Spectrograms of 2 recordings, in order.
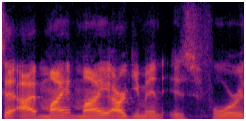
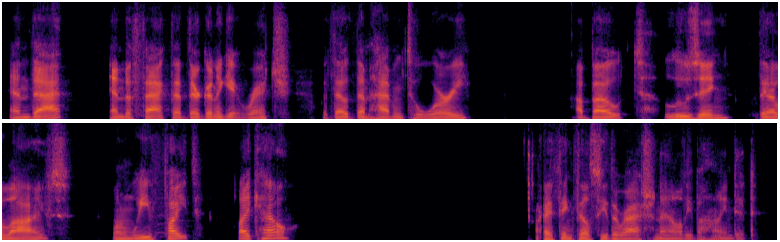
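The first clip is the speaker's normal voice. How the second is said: speaking through clenched teeth; 2 semitones lower than usual. Role-play player voicing Xavier to the group, speaking through gritted teeth. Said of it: "through gritted teeth".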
